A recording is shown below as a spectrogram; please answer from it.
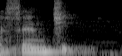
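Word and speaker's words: センチ: Sentimeternya nih silakan perhatikan, ingat bacanya senchi, pakai c, senchi, jangan senti ya, senchi.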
